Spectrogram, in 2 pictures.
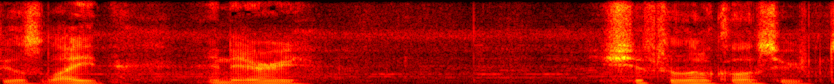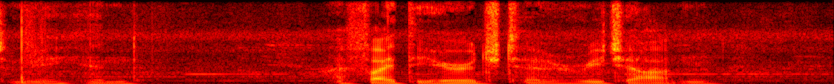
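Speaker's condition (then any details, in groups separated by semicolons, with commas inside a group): No condition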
